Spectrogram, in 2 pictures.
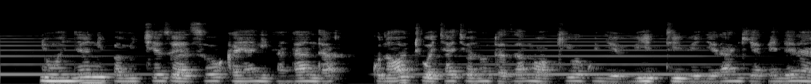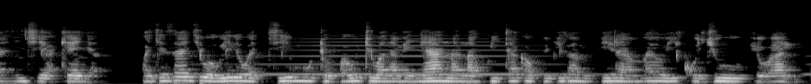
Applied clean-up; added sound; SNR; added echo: none; Wind instrument, woodwind instrument; 17 dB; reverberation time 0.2 s.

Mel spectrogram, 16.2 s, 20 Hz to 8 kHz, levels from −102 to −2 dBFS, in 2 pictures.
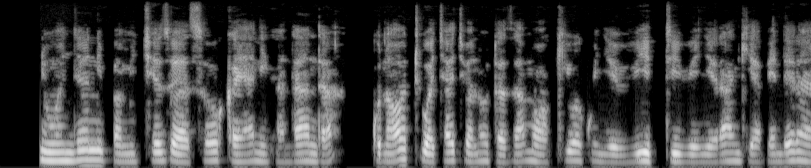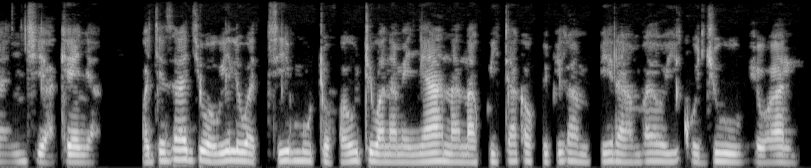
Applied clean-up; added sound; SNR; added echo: none; none; none; none.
